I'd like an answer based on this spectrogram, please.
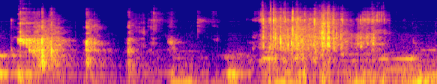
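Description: Crisp crunching and crackling as a crunchy stick snack is bitten and chewed close to the microphone: short crunches early on, scattered small clicks, then a longer dense stretch of crackling in the second half.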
